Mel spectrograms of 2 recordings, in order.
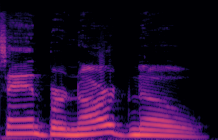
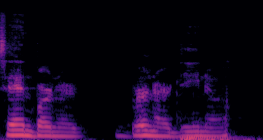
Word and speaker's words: San Bernardino: It's pronounced San Bernardino. Just kidding. I'm fucking around. It's San Bernardino. But I like to call it San Bernardino.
